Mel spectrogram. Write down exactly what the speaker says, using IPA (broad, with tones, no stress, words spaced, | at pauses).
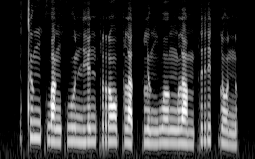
tɯ˥˩ŋ kwa˨˩ŋkwu˨˩n je˧nprɔː˧ pla˨˩t̚plɯ˩˦ŋwɤː˧ŋ la˨˩mpri˥˩t̚lo˨˩n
